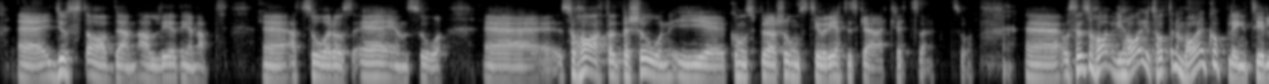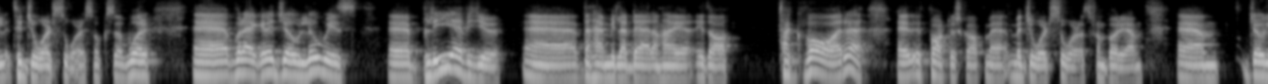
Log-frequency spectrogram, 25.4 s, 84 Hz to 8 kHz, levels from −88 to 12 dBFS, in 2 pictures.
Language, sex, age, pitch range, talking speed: Swedish, male, 30-49, 125-150 Hz, 130 wpm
